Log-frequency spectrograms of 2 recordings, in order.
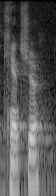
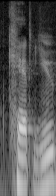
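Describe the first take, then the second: First: The t and y blend into one sound. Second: The t and y are said separately.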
